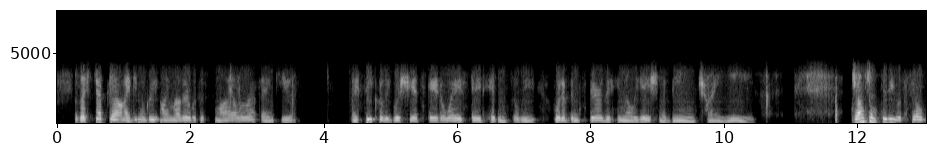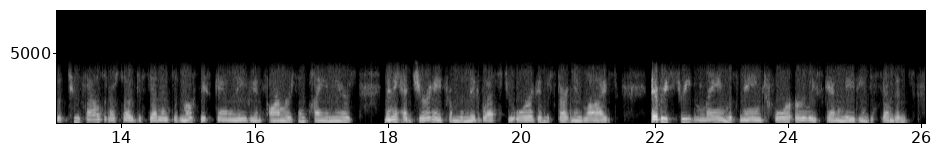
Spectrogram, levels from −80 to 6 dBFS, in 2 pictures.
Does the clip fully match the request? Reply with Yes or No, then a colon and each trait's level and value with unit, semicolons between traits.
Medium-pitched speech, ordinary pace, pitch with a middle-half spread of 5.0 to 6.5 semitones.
No: medium, 155 Hz; average, 170 wpm; average, 2.7 semitones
